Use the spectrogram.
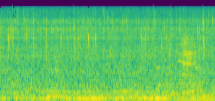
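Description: Ground black pepper, coriander and cumin powder with salt frying in a pan for egg chops, a steady soft hiss of sizzling oil with no voices.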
